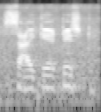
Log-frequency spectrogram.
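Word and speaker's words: psychiatrist: पढ़ेंगे साइकोलॉजी अगला है पी एच पी एस वाई सी एच आई ए टी आर आई एस टी एस से पहले पी आया है तो पी साइलेंट इसको पढ़ेंगे इसको पढ़ेंगे साइकेट्रिस्ट साइकेट्रिस्ट अगला है पी एसवाई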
